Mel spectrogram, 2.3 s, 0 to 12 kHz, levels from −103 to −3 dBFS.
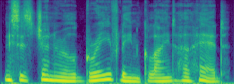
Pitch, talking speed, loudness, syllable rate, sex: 150 Hz, 155 wpm, -15 LUFS, 5.3 syllables/s, female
